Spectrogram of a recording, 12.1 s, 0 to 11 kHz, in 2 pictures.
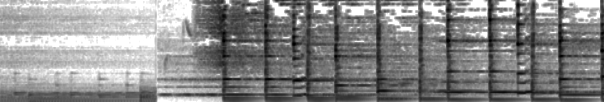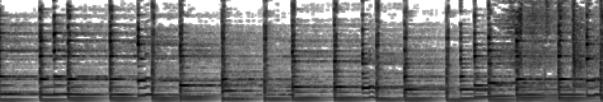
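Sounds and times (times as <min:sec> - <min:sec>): light instrumental music: 0:00.0 - 0:12.0.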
